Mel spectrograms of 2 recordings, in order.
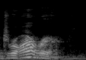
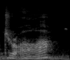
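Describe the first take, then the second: First: The word is said in a standard accent. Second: The word is said in a Boston accent. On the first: "it's a drawer" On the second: "I still say the thing that you pull out of the bureau, I say that's a draw"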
